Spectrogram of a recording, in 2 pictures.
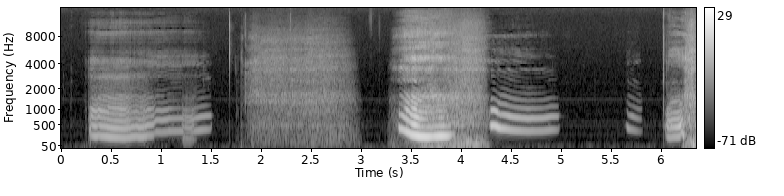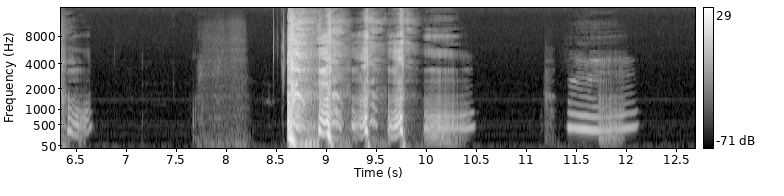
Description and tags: AS028438 grief
voice of user AS028438
affliction, anguish, grief, heartache, heartbreak, human, male, man, sorriness, sorrow, vocal, voice, woe, wordless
